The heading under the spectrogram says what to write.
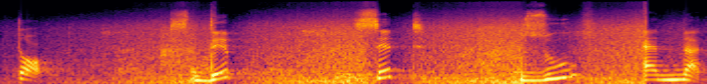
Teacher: sounds formed with the front part of the tongue on the alveolar ridge, which is the rough bony ridge immediately behind and above the front teeth. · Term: alveolars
